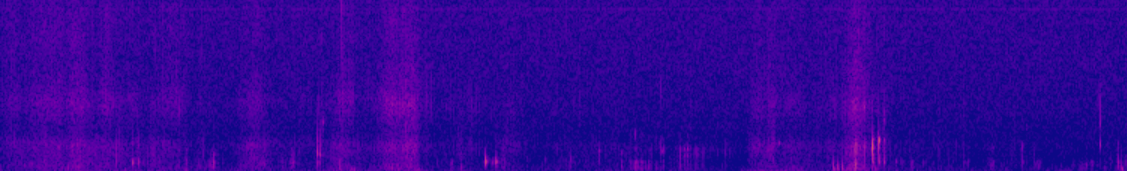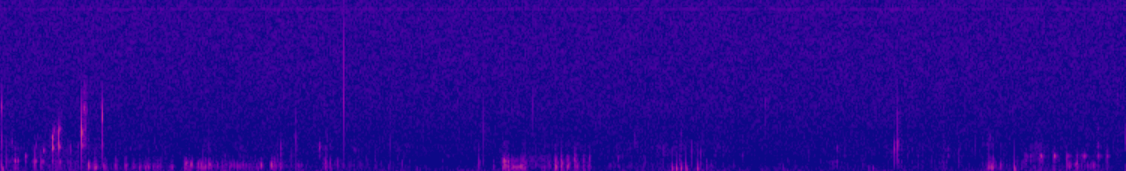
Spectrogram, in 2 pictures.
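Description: Irregular low gurgles, squelches and rumbles: active bowel sounds after a large meal, a normal finding.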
